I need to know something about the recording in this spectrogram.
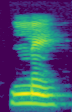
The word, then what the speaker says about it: lait: le lait كنكتبوه بالت في آخر الكلمة ولكنها لا تنطق le lait ت لا ننطقها تكتب ولا تنطق.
